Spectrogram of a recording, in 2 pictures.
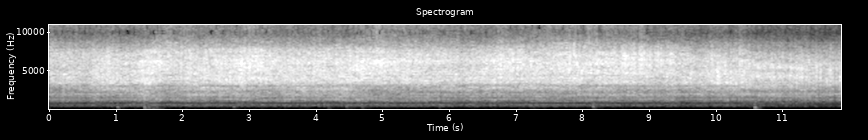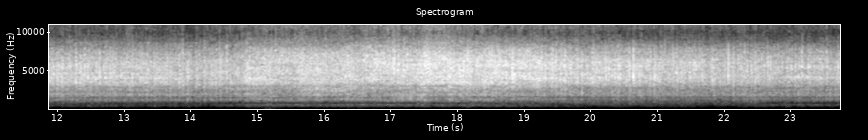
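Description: Chopped okra (bhindi) frying in oil in a kadai with a steady sizzle as the dry sabzi finishes cooking. A few light knocks of a wooden spatula against the pan come as it is stirred.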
